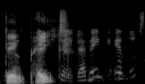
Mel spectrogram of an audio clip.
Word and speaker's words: Dink Pate: Oh, I've been saying his name wrong. They said Dink Pate.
